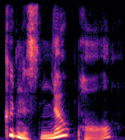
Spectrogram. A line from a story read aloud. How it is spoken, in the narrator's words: exclaimed Anne in amazement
